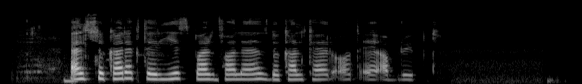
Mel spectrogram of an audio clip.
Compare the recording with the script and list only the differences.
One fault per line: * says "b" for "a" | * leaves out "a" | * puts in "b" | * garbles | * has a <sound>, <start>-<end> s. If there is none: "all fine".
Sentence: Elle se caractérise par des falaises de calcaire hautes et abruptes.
* leaves out "des"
